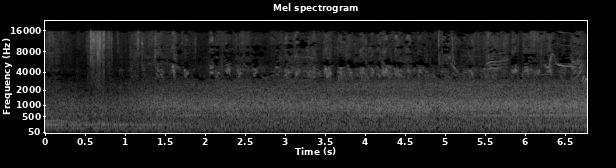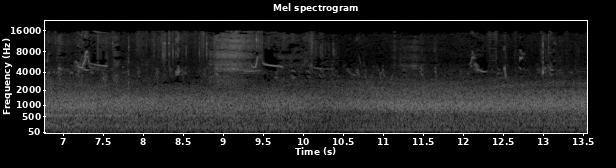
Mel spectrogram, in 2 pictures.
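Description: Small birds chirping on and off, in short quick calls, over a steady distant rush of freeway traffic.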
